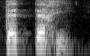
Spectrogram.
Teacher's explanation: ما تفخمش الخاء زياده عن اللازم، لان الخاء هنا ايه؟ مكسوره ضعيفه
